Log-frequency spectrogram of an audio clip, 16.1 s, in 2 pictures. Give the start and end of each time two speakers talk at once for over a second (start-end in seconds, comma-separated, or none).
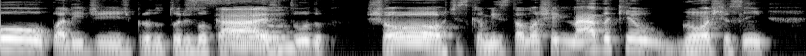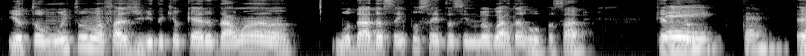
1.8-3.0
